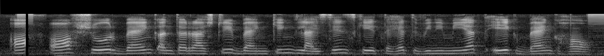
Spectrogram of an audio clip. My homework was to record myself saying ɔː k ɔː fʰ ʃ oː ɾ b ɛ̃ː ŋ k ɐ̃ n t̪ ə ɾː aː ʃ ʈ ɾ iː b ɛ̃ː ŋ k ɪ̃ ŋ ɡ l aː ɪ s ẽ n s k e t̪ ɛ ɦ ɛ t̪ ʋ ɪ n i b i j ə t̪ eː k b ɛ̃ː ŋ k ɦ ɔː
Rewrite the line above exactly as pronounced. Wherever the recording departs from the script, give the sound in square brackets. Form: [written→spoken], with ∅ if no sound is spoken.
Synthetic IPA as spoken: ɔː [k→∅] ɔː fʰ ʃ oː ɾ b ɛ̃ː ŋ k ɐ̃ n t̪ ə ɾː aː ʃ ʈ ɾ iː b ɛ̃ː ŋ k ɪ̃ ŋ ɡ l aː ɪ s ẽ n s k e t̪ ɛ ɦ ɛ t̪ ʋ ɪ n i [b→m] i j ə t̪ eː k b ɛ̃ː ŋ k ɦ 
